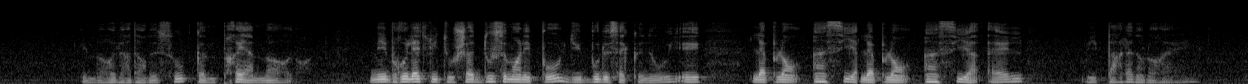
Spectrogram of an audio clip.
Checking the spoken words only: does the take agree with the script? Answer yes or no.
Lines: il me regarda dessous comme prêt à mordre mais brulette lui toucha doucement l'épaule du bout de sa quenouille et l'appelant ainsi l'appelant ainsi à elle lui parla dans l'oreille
yes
